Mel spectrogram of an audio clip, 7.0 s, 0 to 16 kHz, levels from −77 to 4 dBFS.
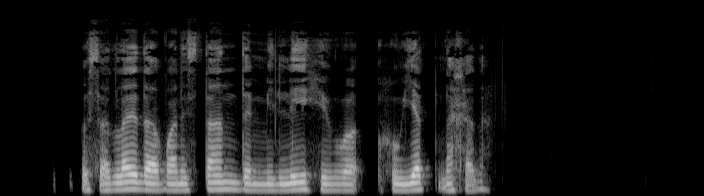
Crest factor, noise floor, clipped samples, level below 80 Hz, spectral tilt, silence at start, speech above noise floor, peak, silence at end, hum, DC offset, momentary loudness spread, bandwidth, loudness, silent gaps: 18 dB; -82 dBFS; under 0.1%; -66 dBFS; -5.5 dB/octave; 0.85 s; 61 dB; -4 dBFS; 2.15 s; none; under 0.1%; 12 LU; 9.2 kHz; -21 LUFS; none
